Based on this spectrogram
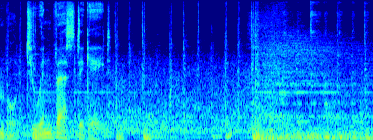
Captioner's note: whooshing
